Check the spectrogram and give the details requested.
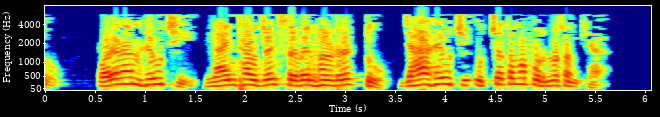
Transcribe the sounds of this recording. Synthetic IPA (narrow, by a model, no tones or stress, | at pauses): t̪ṵ | pɔɾɔɽ̃amɦewt͡ʃʰinajnt̪ʰawd͡ʒɔɳʈseʋenɦɔɳɖɾeɖ̚ʈud͡ʒaɦaɦewt͡ʃʰiʔut̪ːʃɔt̪ɔmɔpuɾɳɔsɔŋkʰja̰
